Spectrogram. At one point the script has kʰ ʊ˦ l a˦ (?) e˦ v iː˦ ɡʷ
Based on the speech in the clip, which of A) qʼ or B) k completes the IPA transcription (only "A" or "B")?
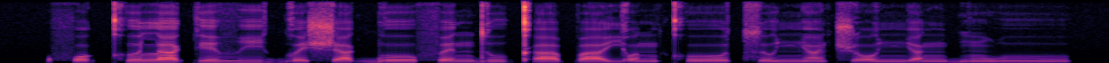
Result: B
